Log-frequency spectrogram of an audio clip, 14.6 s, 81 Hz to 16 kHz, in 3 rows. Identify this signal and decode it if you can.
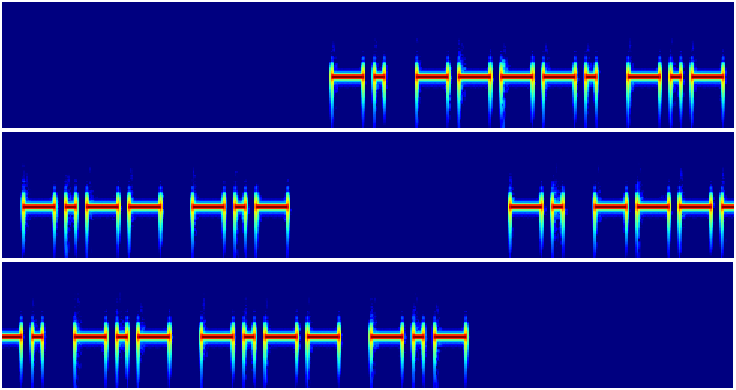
Morse code, heard as a keyed tone, about 17 wpm, 700 Hz. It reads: N9KYK N9KYK
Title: USA Call Signs - 5 Characters - Repeated 2x - 17wpm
